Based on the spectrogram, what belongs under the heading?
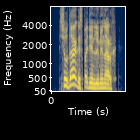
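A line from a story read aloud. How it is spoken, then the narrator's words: Rapid chatter. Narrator (Russian): затараторила она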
